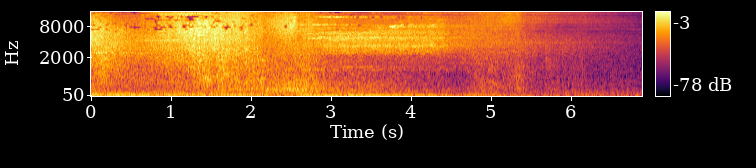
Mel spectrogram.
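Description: A huge explosion booms and rumbles, then fades away.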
